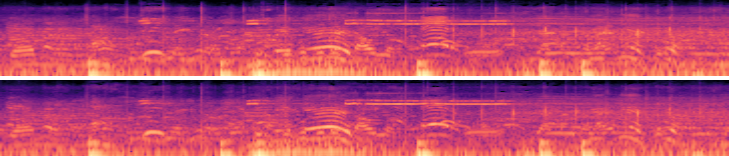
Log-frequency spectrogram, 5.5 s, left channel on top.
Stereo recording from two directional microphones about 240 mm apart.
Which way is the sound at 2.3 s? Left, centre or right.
Right.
